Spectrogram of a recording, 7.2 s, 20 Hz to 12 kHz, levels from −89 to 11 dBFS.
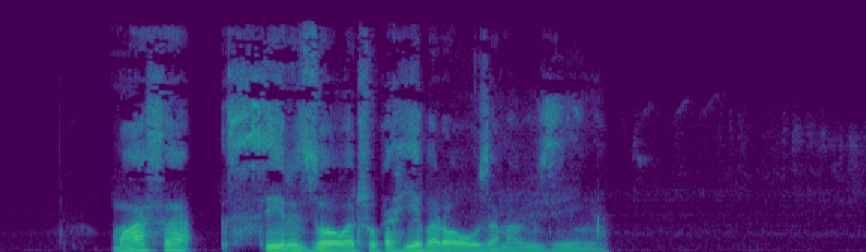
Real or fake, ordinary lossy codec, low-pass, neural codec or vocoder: real; MP3, 48 kbps; 10.8 kHz; none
